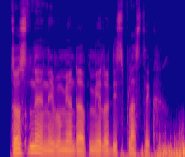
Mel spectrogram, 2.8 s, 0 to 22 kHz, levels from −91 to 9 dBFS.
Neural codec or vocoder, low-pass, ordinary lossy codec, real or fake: none; none; none; real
